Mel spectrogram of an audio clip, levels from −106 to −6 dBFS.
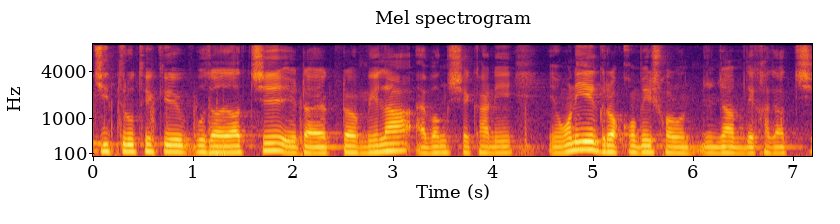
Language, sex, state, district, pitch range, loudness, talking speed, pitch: Bengali, male, West Bengal, Dakshin Dinajpur, 115-130 Hz, -18 LUFS, 135 wpm, 120 Hz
